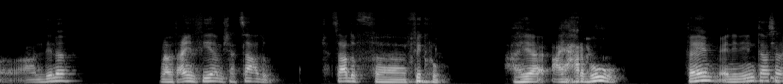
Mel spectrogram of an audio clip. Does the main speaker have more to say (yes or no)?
yes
